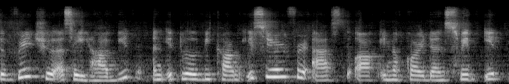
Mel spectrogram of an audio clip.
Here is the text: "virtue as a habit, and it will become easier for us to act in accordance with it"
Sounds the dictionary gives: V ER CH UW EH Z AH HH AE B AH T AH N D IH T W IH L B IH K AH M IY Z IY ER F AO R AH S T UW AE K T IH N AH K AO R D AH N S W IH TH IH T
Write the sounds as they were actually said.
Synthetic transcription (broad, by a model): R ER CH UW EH S AH HH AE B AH T AH N D IH T W IH L B IH K AH M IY S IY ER F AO R AH S T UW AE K IH N AH K AO R D AH N S W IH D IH T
